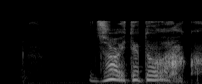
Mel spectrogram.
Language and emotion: Russian, angry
